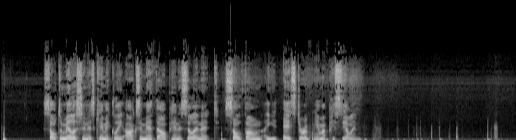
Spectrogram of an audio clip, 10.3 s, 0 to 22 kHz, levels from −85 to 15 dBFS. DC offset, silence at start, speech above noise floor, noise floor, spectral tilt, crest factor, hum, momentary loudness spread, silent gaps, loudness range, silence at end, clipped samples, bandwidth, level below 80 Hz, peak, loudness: under 0.1%; 0.05 s; 41 dB; -57 dBFS; -3 dB/octave; 18 dB; none; 9 LU; none; 6 LU; 0.4 s; under 0.1%; 15 kHz; -36 dBFS; 0 dBFS; -16 LUFS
